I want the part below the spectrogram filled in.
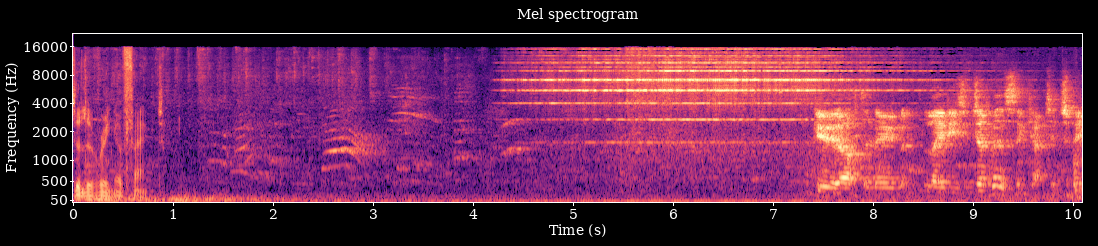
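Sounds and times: low rumble of ship: 0.0 - 2.8
ferry alarm steady high tone: 4.1 - 9.8.

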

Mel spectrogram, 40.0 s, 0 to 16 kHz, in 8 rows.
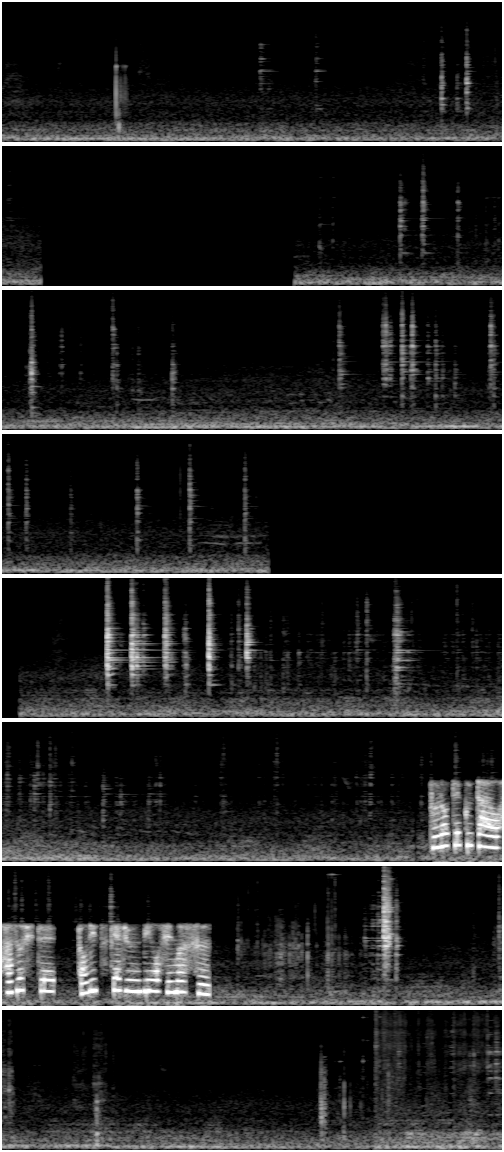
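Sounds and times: light metallic clicks and clinks: 8.0 - 12.0, 13.1 - 17.7, 21.0 - 29.2.

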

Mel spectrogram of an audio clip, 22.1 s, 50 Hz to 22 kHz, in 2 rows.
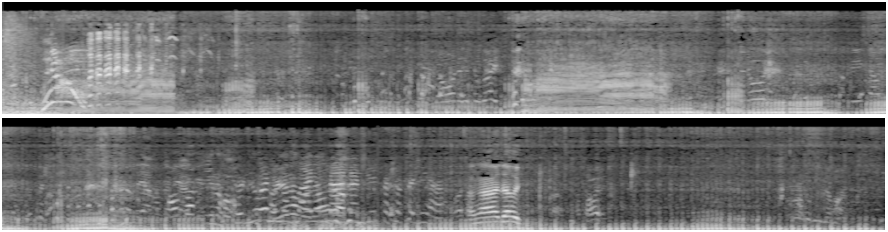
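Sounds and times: people's voices: 0.0 - 7.2, 8.3 - 18.7
motorcycle engine revving: 0.0 - 22.0.

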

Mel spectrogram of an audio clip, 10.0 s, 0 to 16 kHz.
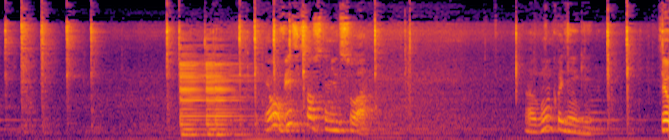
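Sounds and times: piano-like keyboard note: 2.7 - 3.8
plastic keyboard keys clacking: 3.6 - 4.8.

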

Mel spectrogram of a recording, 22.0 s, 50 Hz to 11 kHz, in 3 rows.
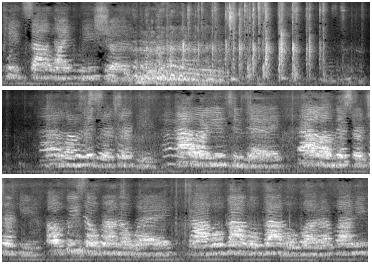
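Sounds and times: young children singing: 0.0 - 2.9, 8.1 - 22.0
hand claps: 3.2 - 6.6.

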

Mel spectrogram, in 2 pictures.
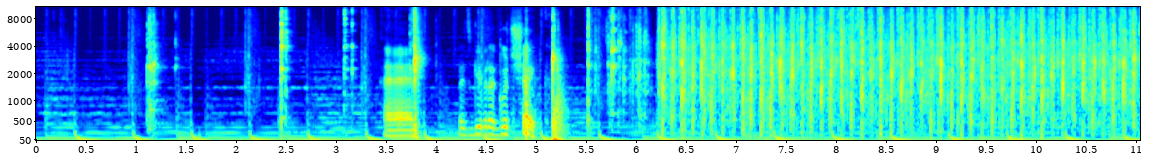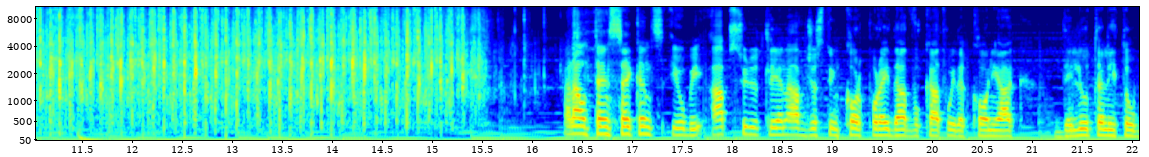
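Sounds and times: ice rattling in cocktail shaker: 5.5 - 16.2.

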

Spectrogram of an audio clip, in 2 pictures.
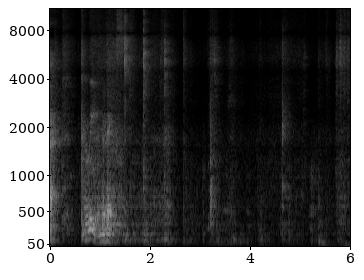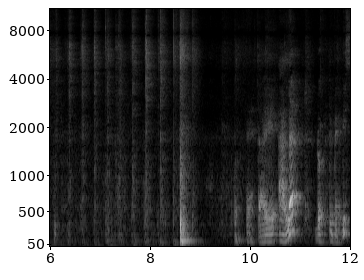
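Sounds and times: dog claws clicking on wood floor: 5.4 - 9.0.

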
